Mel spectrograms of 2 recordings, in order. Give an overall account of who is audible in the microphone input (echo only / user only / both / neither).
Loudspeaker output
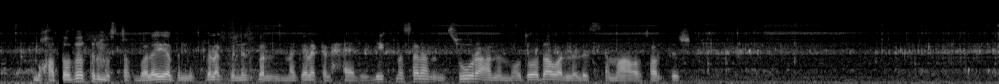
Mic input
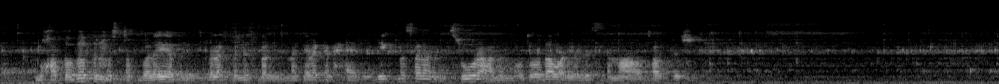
echo only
